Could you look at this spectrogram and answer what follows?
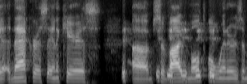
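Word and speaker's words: Anacharis: it wrong forever how did you say it anna karis i don't know if that's right that's because it's a-n-a-c-h-a-r-i-s i believe i'm just saying i'm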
